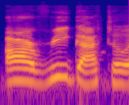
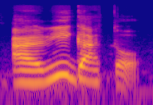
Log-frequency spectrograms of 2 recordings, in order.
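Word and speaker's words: ありがとう: it wrong it's not our rigato it's arigato with the l so his name in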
